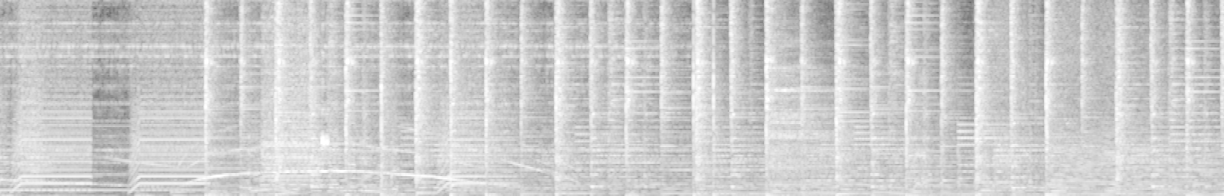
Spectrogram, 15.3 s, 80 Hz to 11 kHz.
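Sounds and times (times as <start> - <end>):
fire alarm siren wailing: 0.0 - 7.1
pounding rhythmic beat: 0.0 - 15.2.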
